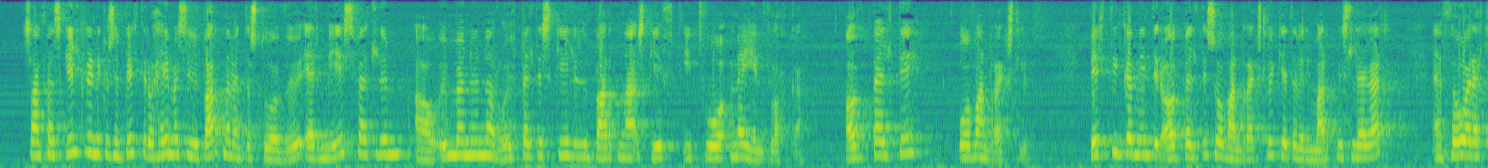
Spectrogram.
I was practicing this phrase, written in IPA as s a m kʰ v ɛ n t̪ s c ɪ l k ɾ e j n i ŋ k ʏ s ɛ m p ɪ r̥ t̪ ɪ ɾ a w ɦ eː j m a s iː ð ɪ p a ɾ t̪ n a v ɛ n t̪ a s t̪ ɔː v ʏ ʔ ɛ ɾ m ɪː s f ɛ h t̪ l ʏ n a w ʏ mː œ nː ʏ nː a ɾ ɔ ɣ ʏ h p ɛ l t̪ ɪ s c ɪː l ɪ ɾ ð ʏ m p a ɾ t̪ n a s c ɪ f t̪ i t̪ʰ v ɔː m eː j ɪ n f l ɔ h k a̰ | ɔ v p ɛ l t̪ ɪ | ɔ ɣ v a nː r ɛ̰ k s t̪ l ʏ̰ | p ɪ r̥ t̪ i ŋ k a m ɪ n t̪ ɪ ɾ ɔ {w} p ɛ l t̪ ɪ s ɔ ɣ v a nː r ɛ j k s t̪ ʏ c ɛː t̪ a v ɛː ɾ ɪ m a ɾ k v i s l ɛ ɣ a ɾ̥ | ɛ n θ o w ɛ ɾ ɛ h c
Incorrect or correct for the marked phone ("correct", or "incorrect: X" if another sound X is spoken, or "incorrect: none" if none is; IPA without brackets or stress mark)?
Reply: incorrect: v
